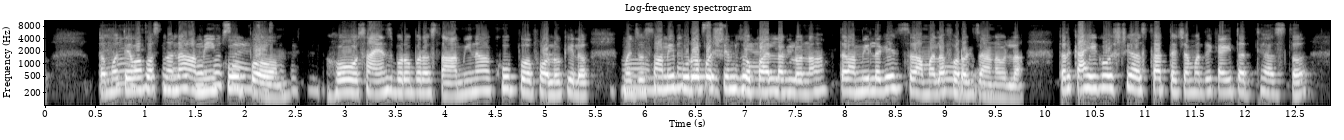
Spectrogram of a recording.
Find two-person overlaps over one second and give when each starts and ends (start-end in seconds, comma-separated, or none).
0.7-2.1, 5.8-7.4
